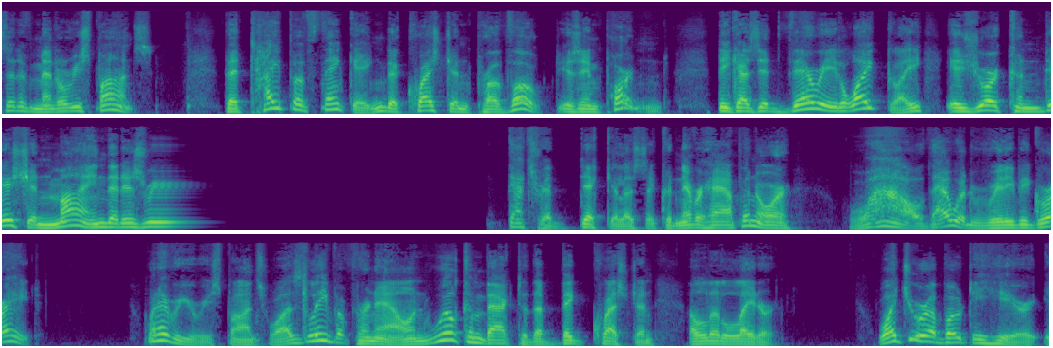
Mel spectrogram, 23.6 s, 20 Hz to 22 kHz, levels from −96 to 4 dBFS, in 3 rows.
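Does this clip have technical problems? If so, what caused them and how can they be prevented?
Yes. From 9.01 to 11.52 s the speech breaks off into a buzzy tail that fades within a few tenths of a second, leaving about 2.1 s of near-silence. The speech then resumes further on, with roughly 2.5 s of material gone. This is likely a long network dropout, where the receiver stretched the last sound it had and then gave up. It differs from brief packet loss, whose gaps are patched in milliseconds, and from a natural pause, which has no fading buzz and no jump in the speech. Using a stable wired connection, or a larger jitter buffer with retransmission, would help prevent it.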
